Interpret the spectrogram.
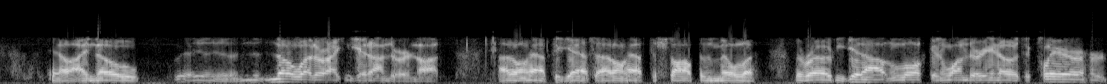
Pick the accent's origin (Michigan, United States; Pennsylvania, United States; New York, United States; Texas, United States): Pennsylvania, United States; West Middlesex; I'm from Pennsylvania, West Middlesex.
